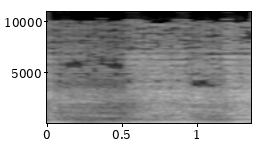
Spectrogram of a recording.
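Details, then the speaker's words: Car diagnosed for a no-start, now running: engine hangs high and keeps surging in pitch instead of dropping to idle because the gunky throttle cable is sticking; it later frees up. "we got this car running seems like it's working now that when i first started it you could hear it was really revving out high rep and it's because the throttle cable is really gunky but it seems like it's freed up now"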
